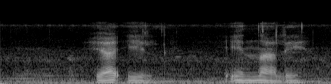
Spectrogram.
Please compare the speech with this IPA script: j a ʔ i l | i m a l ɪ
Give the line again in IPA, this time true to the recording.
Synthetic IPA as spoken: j a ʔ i l | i n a l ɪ

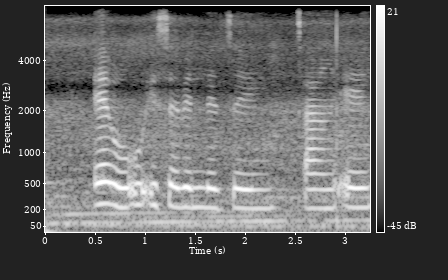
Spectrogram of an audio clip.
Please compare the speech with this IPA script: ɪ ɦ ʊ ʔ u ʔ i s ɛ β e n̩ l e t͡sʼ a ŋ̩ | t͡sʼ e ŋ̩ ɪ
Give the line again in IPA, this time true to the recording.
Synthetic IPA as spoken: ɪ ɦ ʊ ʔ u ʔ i s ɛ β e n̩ l e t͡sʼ e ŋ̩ | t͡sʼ a ŋ̩ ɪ

